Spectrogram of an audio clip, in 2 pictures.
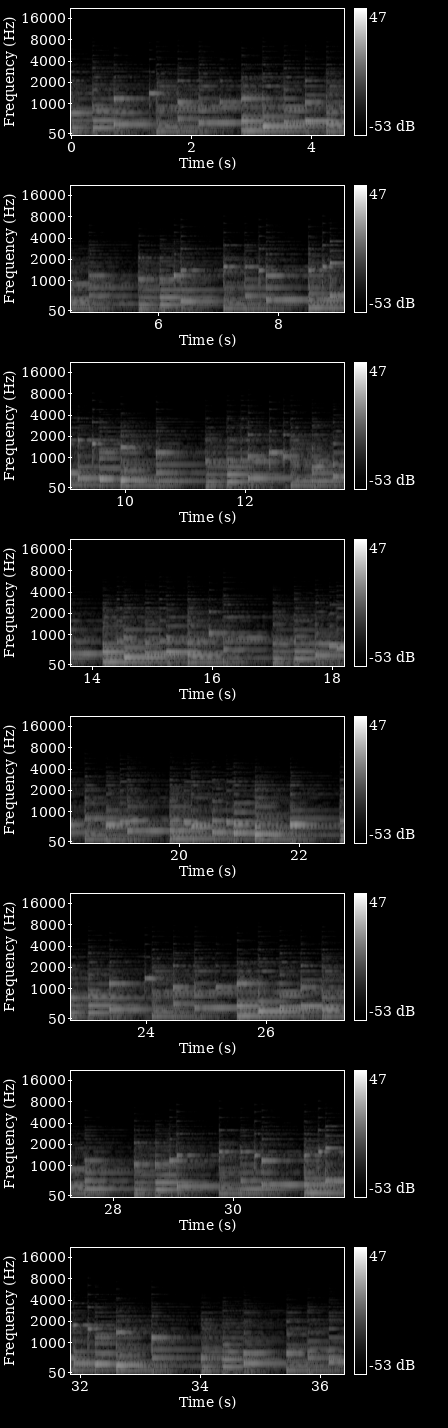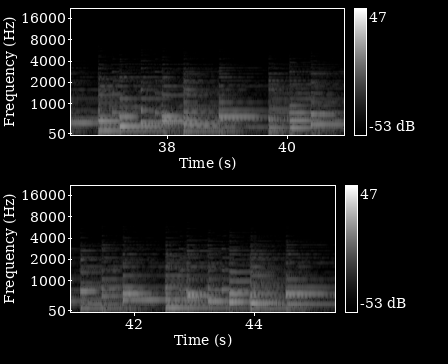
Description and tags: Made with fl keys, layered piano notes, can be used as anything you want.
Anime, background, beautiful, drama, dramatic, film, increasing, movie, piano, Relaxing, sakura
